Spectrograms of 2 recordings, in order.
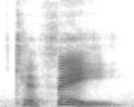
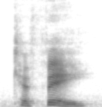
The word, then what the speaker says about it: cafe: 한국식 발음은 카페라고 하지만 영어식 발음으로는 어떻게 발음한다고 말씀드렸죠? cafe. 좀 웃기지만 요렇게 미국 사람들은 발음을 합니다. 여기에 강조가 빡 들어가요. 자, 따라해 볼게요. cafe.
